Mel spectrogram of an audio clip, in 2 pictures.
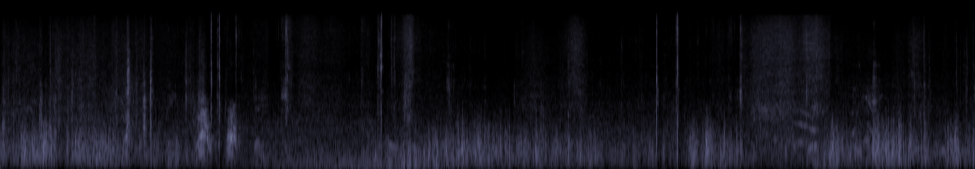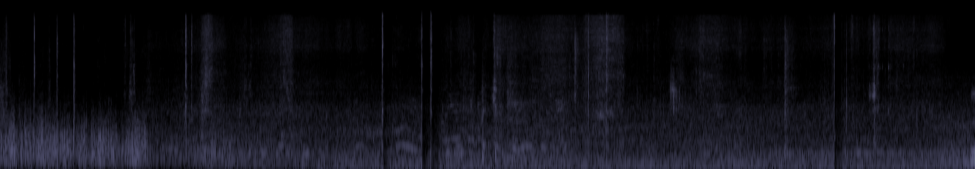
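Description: Plastic lug bolt covers being pulled off an alloy wheel with a removal tool, and the wheel tools being handled: scattered sharp clicks and knocks over steady handling noise.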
